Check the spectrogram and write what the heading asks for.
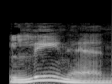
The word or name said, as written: lynen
